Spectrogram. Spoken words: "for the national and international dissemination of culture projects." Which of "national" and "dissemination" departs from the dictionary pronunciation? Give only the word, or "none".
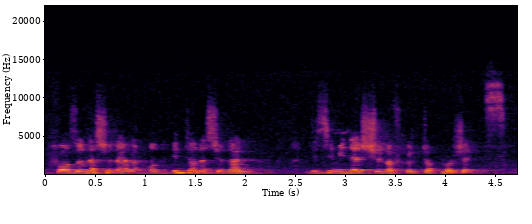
national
